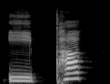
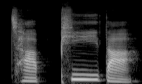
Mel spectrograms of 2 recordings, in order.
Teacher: 비읍 and 히응 are combined to make a 피읍 sound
